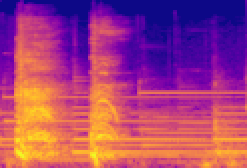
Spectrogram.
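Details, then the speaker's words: Two harsh, throaty coughs from an adult man, acted over background music in an Ayurvedic cough syrup advert; the character says he has a cough and seasonal-change allergy: a plain cough. "यार, खांसी हो रखी है और इस season change की वजह से भी मुझे एलर्जी है।"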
